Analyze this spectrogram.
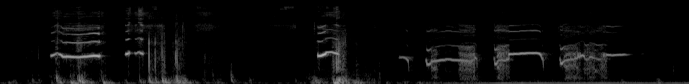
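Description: A Siberian Husky 'talks' in a run of whiny, yodeling yowls that rise and bend in pitch.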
